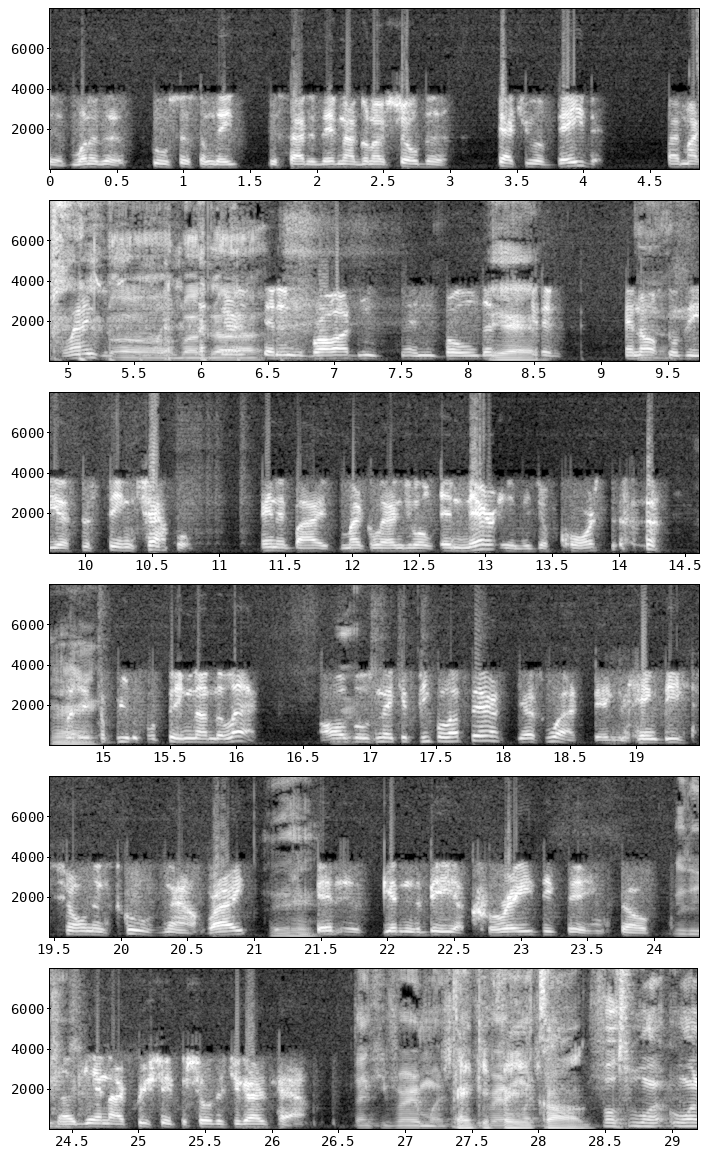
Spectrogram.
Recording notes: Unique magazine format call-in show.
